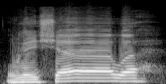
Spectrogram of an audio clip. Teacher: وقف کی صورت میں ہا ساکن پڑھا جائے گا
